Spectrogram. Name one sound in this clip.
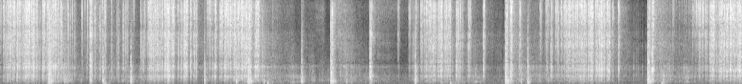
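Sparks hiss and fizz from fireworks.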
